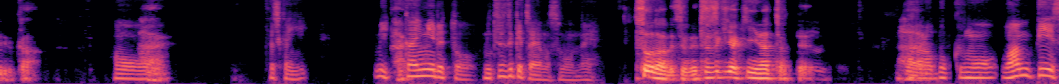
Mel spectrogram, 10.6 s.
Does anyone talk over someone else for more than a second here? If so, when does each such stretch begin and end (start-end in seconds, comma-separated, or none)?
none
